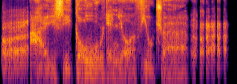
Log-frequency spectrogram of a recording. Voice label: Male Arakkoa Play

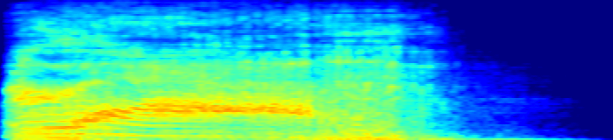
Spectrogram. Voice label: Male Colossus Death

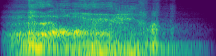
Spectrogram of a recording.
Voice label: Male Faceless Death

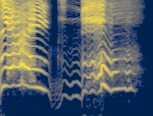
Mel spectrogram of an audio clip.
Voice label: Female Goblin Death

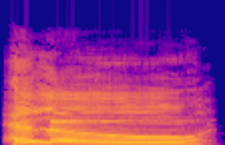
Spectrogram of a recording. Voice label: Male Mech; Annoy-O

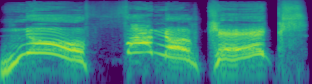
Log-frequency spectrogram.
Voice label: Male Dwarf Attack

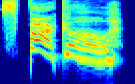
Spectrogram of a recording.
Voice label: Female Human Attack

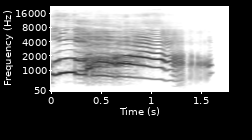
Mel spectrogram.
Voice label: Female Goblin Death

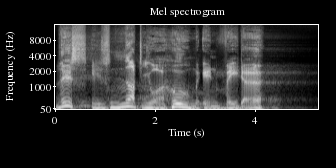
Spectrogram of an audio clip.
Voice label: Male Ancient Play

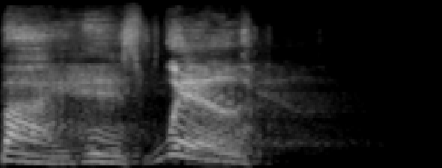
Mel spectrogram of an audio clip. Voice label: Female Val Kyr Attack

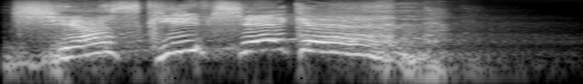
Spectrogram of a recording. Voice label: Female Naga Centaur Play

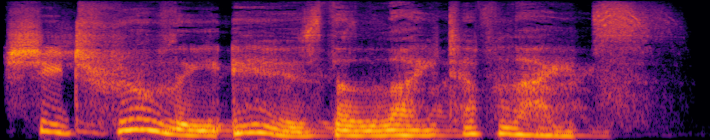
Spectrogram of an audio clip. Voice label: Female Naga; Azshara

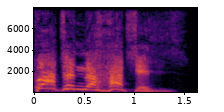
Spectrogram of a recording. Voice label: Male Orc Attack

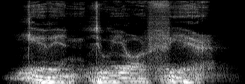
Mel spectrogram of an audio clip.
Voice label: Male Old God In Play

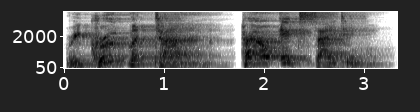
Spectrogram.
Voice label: Male Mech Hire

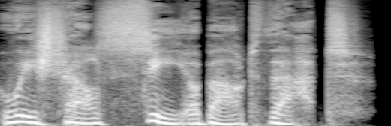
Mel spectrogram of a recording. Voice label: Female Tauren; Helka; Valeera

